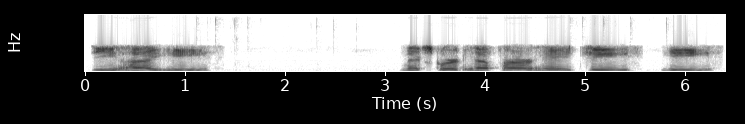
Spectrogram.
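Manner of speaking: letters spelled out slowly, one by one; deliberate letter-by-letter dictation; slow spelling. Shown as a demonstration. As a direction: spell it slowly for a note-taker. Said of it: "do this title again so I can kind of phonetically write this".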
